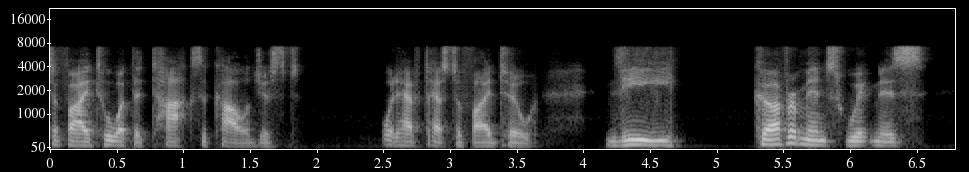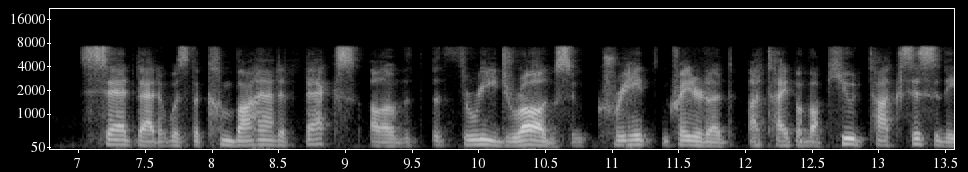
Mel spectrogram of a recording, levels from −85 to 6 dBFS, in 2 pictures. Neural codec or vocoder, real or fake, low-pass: codec, 16 kHz in and 24 kHz out, 0.6 kbps, FocalCodec, streaming, 4096 codes; fake; 7.2 kHz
